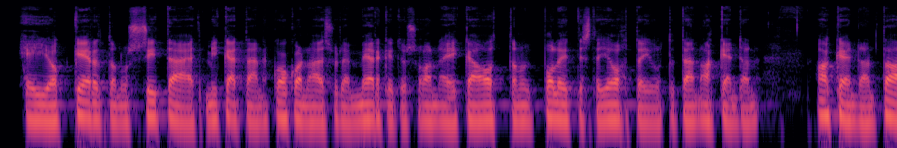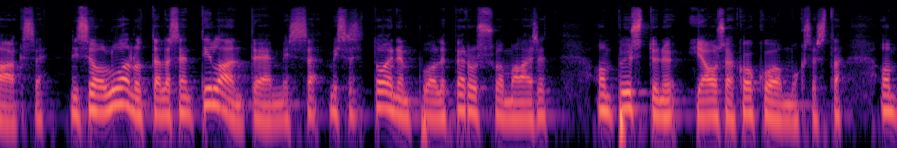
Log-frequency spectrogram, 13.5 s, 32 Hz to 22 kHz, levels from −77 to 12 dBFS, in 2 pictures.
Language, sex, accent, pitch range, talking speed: Finnish, male, native, 110-145 Hz, 160 wpm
